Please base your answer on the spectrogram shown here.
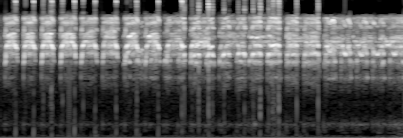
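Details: At a Loch Arkaig nest with a very late first fish, an osprey gives a rapid run of harsh, high chattering notes, about five a second, merging into a continuous shrill scream as female Mallie grabs the fish and flaps male Louis away; faint clicks and low hum.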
